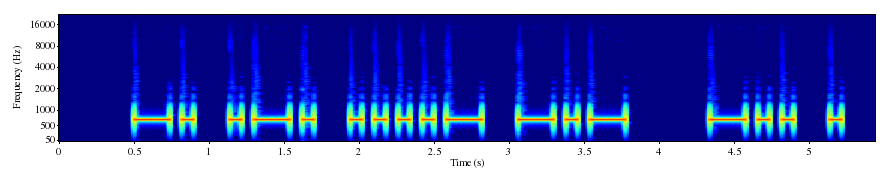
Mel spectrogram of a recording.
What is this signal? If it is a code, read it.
Morse code, heard as a keyed tone, about 16 wpm, 700 Hz. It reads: NR4K DE
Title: USA Callsign DE Callsign - 4 Characters - 15wpm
